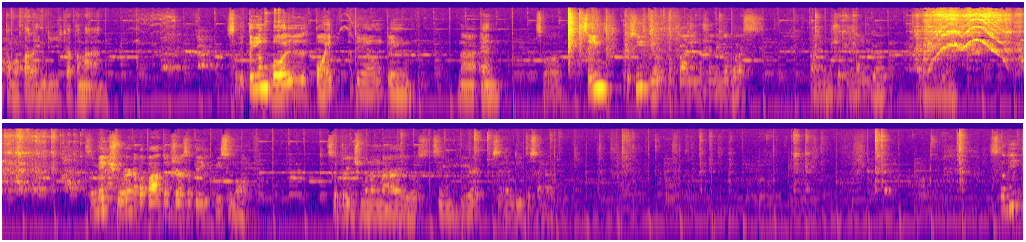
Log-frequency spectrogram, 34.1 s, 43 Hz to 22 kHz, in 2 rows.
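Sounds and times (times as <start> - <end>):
background music: 0.0 - 34.0
guitar string squealing through bridge: 15.1 - 18.4.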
